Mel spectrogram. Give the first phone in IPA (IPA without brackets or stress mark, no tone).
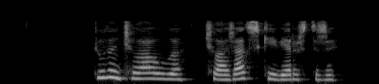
t̪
